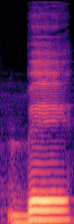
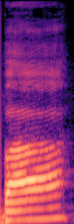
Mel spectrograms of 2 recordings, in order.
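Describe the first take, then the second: First: The name ends in an 'ay' vowel. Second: The name ends in an 'ah' vowel. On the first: This is the Urdu way of saying it. The speaker calls it wrong. "Urdu में तो पढ़ सकते हैं मगर अरबी में ना पढ़ें" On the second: This is the Arabic way of saying it. The speaker calls it right. "बल्कि ... इस तरह पढ़ें"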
